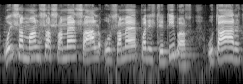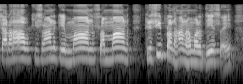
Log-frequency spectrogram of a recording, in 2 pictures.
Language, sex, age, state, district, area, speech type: Maithili, male, 45-60, Bihar, Muzaffarpur, rural, spontaneous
